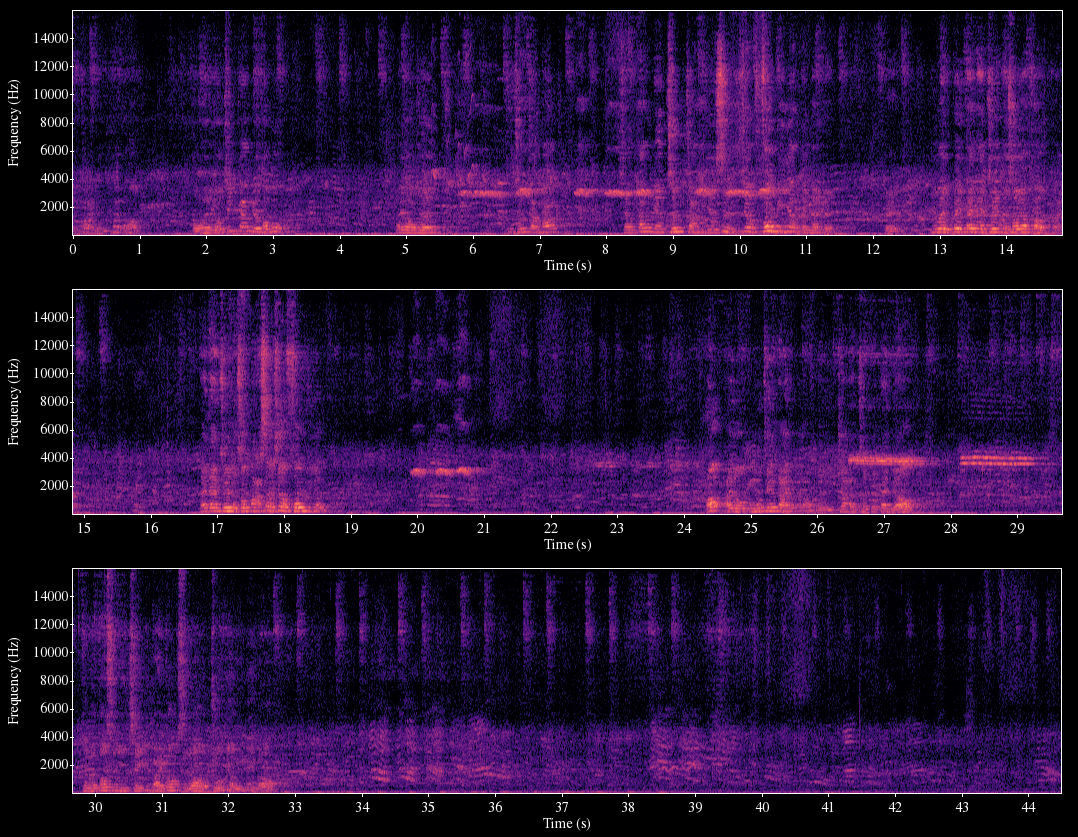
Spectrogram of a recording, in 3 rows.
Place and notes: School and community residents sports competition
4 April 2018, ~09:00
